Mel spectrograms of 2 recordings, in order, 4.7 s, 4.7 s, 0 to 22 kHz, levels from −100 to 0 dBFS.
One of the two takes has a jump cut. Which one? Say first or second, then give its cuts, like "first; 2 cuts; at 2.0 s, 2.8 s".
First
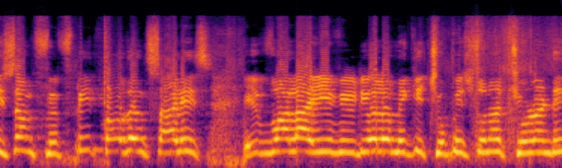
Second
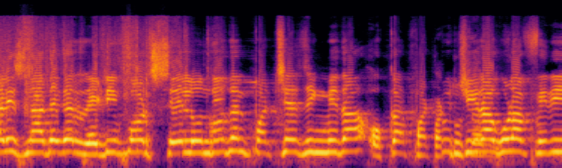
second; 1 cut; at 1.7 s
